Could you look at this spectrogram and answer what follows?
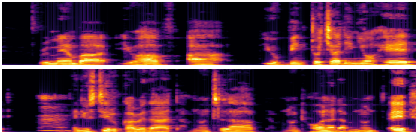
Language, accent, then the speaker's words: English; Uganda; also born or lived in Rwanda; I'm Rwandan. I'm Ugandan.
